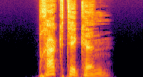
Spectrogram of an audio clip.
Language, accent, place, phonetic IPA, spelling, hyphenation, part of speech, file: German, Germany, Berlin, [ˈpʁaktikən], Praktiken, Prak‧ti‧ken, noun, De-Praktiken.ogg
- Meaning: plural of Praktik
